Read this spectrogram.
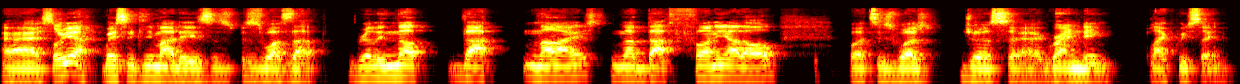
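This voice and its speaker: A man from Quebec with a Quebec French accent, a native French speaker, answering interview questions in English and often pausing to search for words. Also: fairly low pitch, flat delivery, darkish tone. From Quebec, Canada. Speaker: interview guest. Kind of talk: casual interview.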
